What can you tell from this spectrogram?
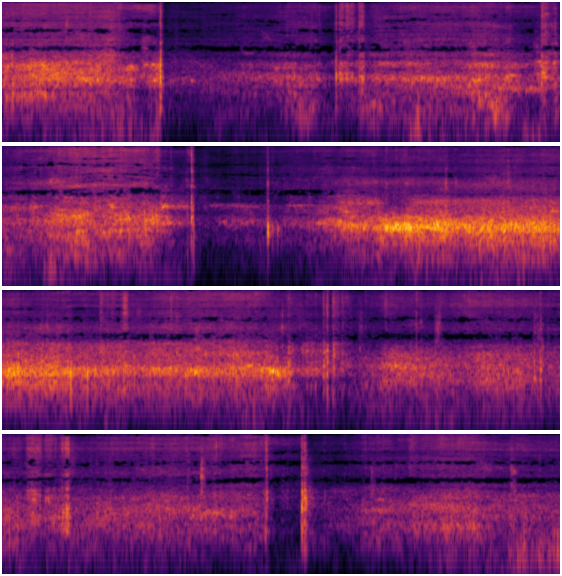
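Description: Skateboard wheels rolling over concrete, a continuous gritty rumble that swells and fades as the board passes, broken several times by sharp clacks of the board striking the ground.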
